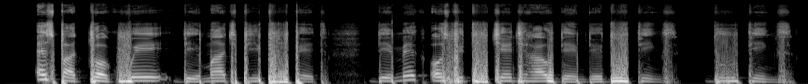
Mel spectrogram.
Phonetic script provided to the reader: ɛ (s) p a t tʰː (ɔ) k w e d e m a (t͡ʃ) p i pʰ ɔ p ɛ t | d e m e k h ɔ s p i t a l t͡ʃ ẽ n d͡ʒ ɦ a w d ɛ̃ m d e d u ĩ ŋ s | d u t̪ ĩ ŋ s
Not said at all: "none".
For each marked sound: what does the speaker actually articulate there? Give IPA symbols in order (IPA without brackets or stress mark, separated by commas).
s, ɔ, t͡ʃ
